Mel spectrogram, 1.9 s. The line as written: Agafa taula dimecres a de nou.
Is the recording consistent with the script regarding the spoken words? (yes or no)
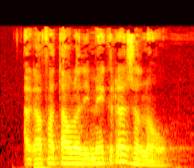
yes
